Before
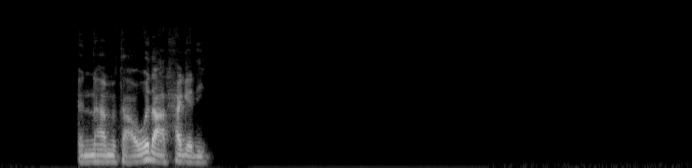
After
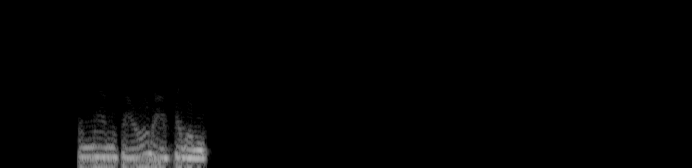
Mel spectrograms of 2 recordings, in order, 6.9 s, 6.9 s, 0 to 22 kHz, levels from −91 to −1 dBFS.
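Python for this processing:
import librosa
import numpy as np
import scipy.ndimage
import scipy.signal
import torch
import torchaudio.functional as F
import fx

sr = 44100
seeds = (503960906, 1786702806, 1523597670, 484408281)

y = fx.pitch_glide(x, sr, semitones=11.5, runs='ending unshifted')
y = fx.leveller(y, sr, passes=5)
y = fx.filter_sweep_lowpass(y, sr, from_hz=140.0, to_hz=3200.0, start_s=1.72, end_s=3.75, q=2.9)
y = y * 10.0 ** (-8.0 / 20.0)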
